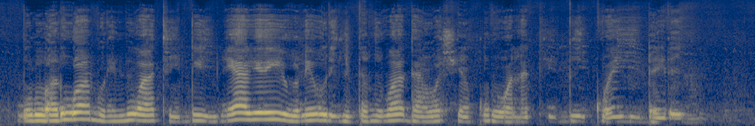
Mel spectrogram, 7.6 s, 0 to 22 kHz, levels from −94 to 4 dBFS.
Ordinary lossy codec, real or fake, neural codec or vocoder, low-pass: none; fake; codec, 44.1 kHz, 1.7 kbps, Pupu-Codec; none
